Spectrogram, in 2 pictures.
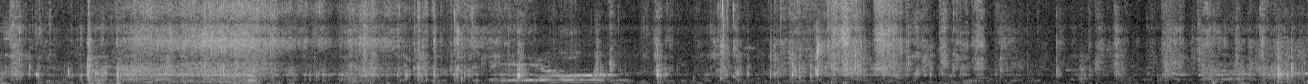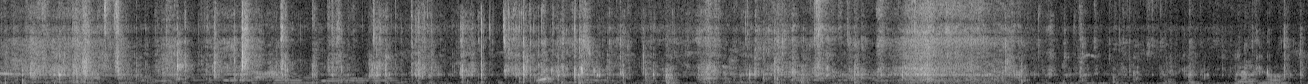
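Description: Indistinct voices of people talking in short spells, with scattered knocks and rustles from potted fruit plants in grow bags being handled and loaded.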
